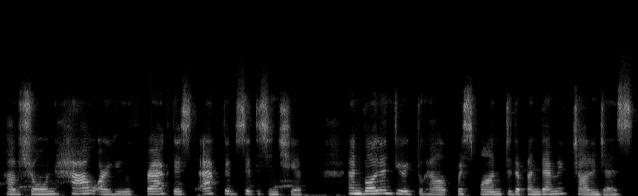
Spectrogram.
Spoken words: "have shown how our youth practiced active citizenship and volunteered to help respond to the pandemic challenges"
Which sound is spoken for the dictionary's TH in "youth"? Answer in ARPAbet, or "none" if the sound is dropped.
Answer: T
